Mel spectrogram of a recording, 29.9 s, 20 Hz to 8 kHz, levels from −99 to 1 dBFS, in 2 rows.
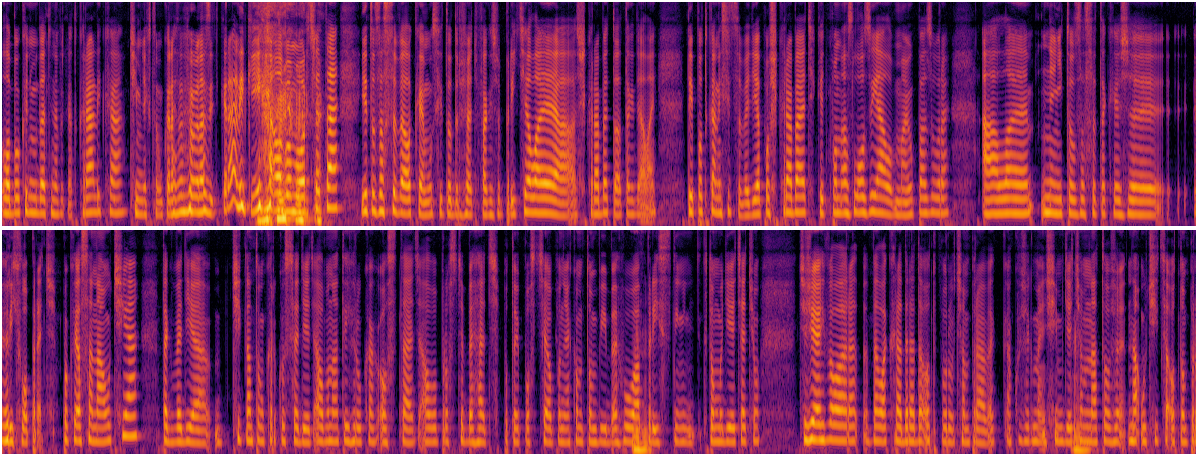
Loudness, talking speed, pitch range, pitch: -23 LUFS, 205 wpm, 185-205 Hz, 195 Hz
